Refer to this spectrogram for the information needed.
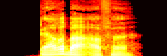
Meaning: Barbary macaque
- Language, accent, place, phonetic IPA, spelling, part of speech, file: German, Germany, Berlin, [ˈbɛʁbɐˌʔafə], Berberaffe, noun, De-Berberaffe.ogg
